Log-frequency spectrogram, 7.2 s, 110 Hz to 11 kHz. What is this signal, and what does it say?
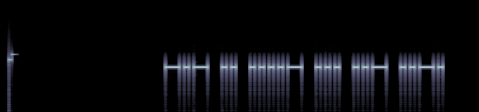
Morse code, heard as a keyed tone, about 17 wpm, 700 Hz. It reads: KI4SUF
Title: USA Call Signs - 6 Characters - Repeated 2x - 17wpm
